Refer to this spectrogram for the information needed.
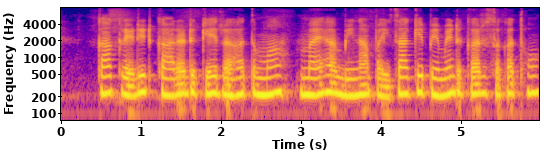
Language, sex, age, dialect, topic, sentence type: Chhattisgarhi, female, 25-30, Central, banking, question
